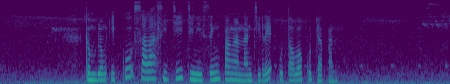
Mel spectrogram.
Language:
Javanese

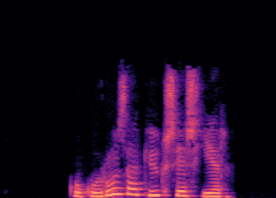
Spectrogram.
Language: Western Mari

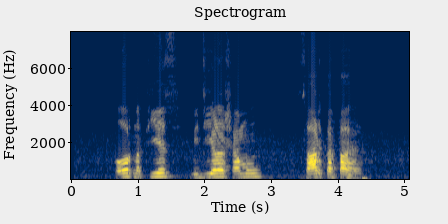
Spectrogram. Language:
Sansi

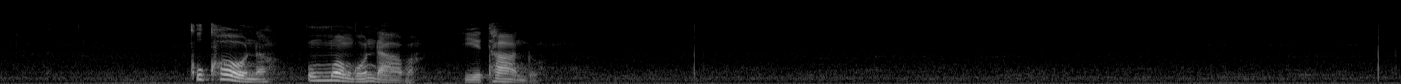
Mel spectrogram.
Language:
South Ndebele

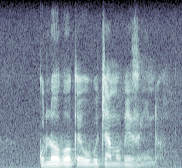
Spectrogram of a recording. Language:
South Ndebele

